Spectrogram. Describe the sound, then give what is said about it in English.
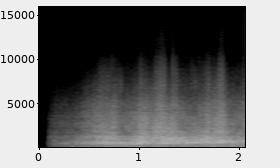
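Fighter planes taking off at Joint Base Elmendorf-Richardson, their jet engines making a loud, dense roar that swells in quickly and holds steady. “Watching from a roof at Joint Base Elmendorf-Richardson, fighter planes take off one after another, arcing widely before disappearing in the distance. It's too loud to hear much”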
